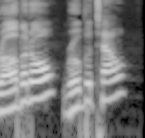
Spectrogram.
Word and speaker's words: Robitel: This movie was directed and written and also partially produced by Adam Robitel, I think. I don't know how to say his name right. I apologize. it's R-O-B-I-T-E-L. So, Robitel. I don't know. – Robitel? – Works for me.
